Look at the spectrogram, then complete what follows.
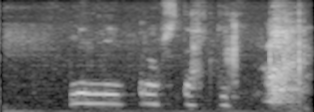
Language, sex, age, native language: Icelandic, female, 10, Icelandic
